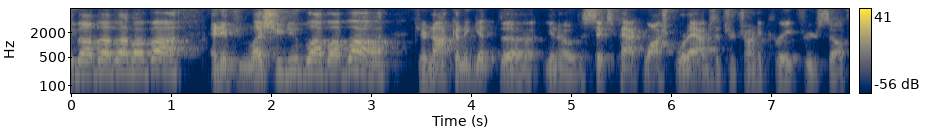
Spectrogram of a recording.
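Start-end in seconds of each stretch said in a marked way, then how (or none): 0.0-3.2 higher-pitched, rattled-off filler chant; mock instructions. Marketer paraphrasing a personal trainer, mock instructions. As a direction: lightly mimic a trainer droning orders.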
